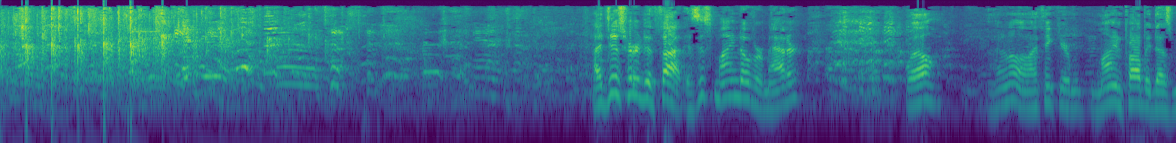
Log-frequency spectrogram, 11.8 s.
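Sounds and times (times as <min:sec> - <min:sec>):
audience clapping during a Christian sermon: 0:00.0 - 0:03.8
crowd chatter: 0:00.0 - 0:11.7
laughter: 0:01.5 - 0:06.4, 0:08.0 - 0:09.9
speech: 0:05.9 - 0:08.2, 0:09.0 - 0:11.7.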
